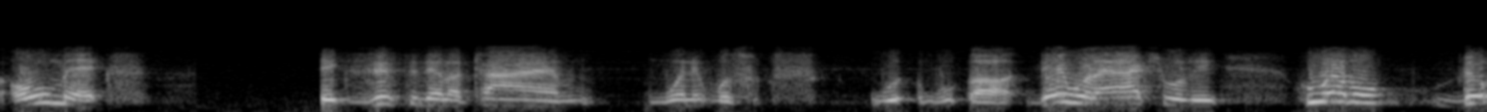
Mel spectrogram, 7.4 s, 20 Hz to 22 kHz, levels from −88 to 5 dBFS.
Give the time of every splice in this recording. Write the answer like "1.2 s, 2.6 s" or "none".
1.8 s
